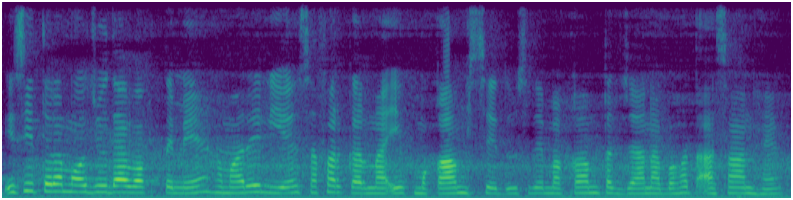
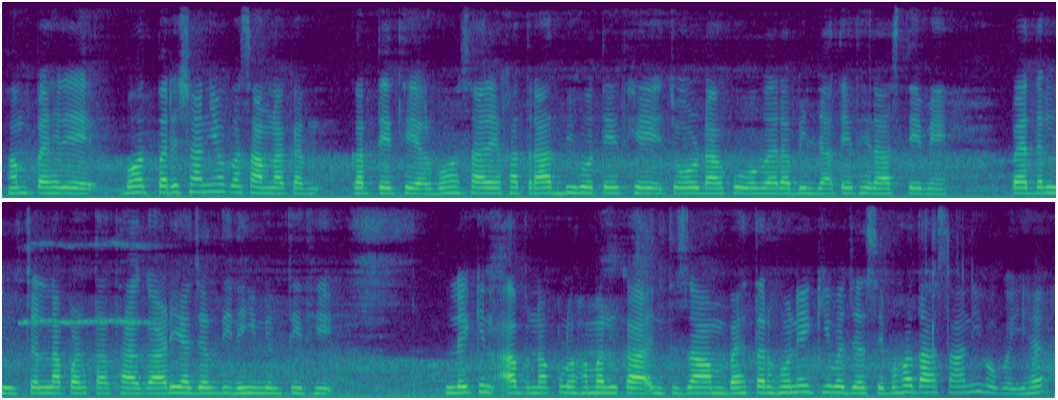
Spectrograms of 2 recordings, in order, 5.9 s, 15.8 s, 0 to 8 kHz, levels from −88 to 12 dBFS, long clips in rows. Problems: constant background noise, low volume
